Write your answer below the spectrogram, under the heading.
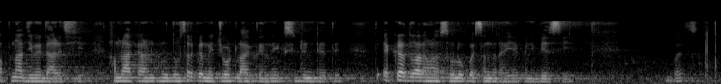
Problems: background sounds at intervals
